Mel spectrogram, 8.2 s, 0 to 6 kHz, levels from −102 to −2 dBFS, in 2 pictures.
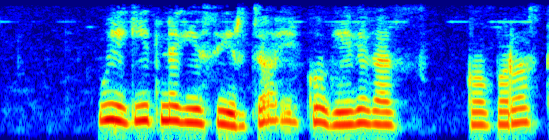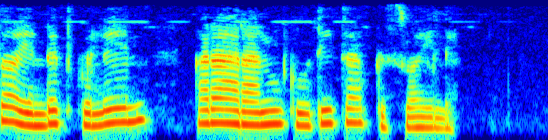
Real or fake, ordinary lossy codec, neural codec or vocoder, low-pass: real; Opus, 64 kbps; none; 5.4 kHz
